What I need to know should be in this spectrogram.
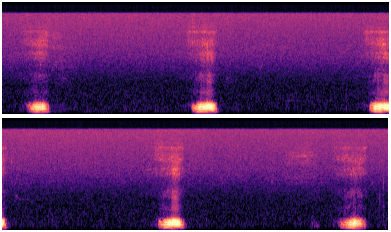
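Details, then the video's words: Sleeping dog snoring very loudly, five rough, low rasping snores spaced about three and a half seconds apart in a steady rhythm, with quiet breathing pauses between and no other sounds. "Patches snoring"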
